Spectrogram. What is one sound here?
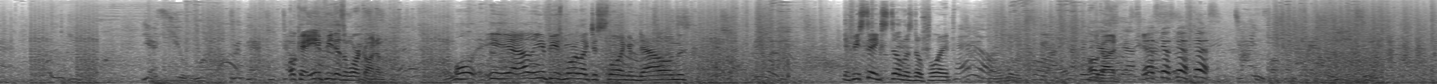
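A heavy gun fires in bursts.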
